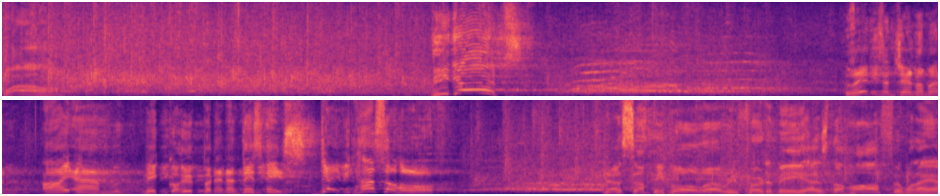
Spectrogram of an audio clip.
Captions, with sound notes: Wow! (Applause) Wie gehts? (cheers) Ladies and gentlemen, I am Mikko Hypponen and this is David Hasselhoff! (Applause) Some people refer to me as the Hoff,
